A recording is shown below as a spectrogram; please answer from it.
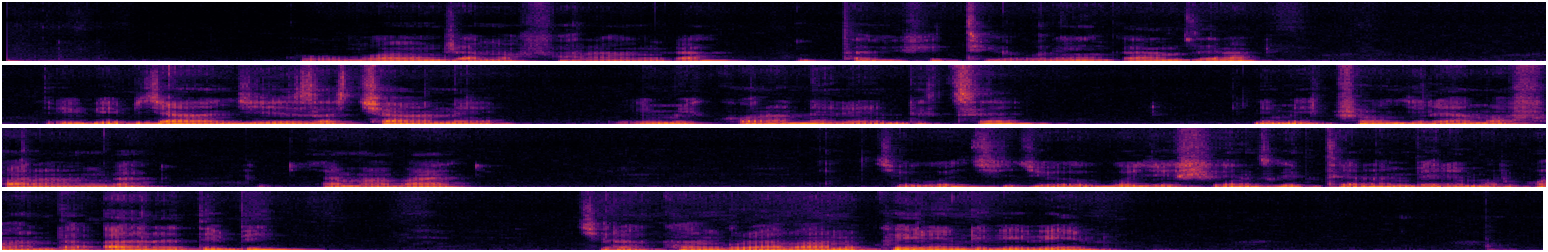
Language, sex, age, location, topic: Kinyarwanda, male, 18-24, Huye, finance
